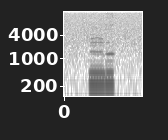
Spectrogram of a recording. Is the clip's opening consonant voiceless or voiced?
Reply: voiced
